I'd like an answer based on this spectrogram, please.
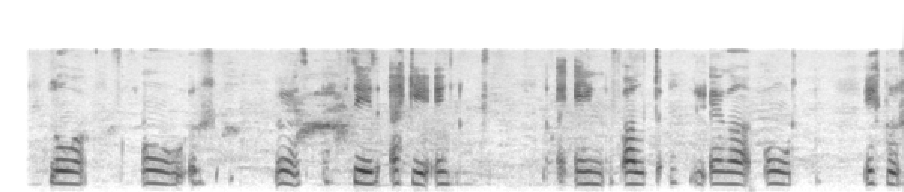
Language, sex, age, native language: Icelandic, male, 12, Icelandic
